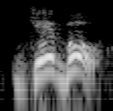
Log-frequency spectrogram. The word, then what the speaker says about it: Gebo: This is Gebo. You know it as the letter G. It's pronounced G, as in gift.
